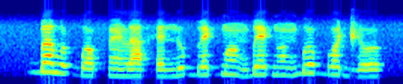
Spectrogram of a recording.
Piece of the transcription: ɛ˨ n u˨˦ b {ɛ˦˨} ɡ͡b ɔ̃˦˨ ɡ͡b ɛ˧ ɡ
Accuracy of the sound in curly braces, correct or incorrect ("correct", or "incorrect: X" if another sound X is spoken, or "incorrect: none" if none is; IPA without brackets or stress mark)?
incorrect: ɛ˦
